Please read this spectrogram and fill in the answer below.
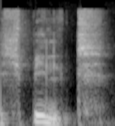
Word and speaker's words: spielt: ঠিক আছে আপু, তবে একটা জিনিস আপনি খেয়াল রাখবেন, যখন স্পিল্ট বলবেন আপনাকে জি জি টিটা একদম ক্লিয়ারলি উচ্চারণ করতে হবে, ঠিক আছে? স্পিল্ট মানে spielt.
